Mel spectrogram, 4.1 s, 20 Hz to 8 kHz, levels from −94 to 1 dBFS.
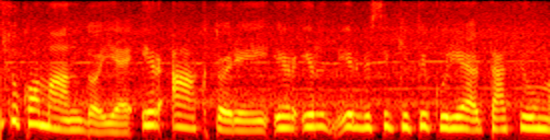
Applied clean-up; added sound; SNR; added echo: none; Domestic sounds, home sounds; 16 dB; none.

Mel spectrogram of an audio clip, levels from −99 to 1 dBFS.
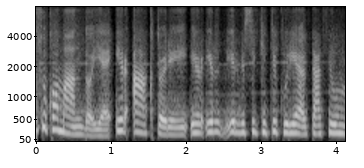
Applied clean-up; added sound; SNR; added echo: neural mask model RNNoise.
